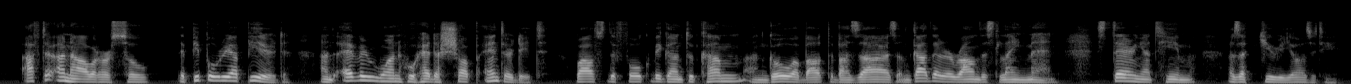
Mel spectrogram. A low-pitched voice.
Yes: low, 120 Hz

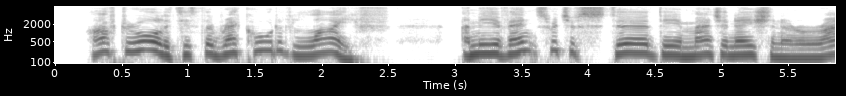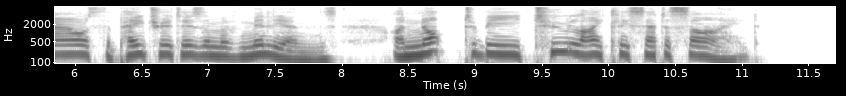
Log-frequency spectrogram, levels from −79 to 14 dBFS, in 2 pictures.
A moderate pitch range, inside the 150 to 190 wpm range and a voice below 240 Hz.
Yes: average, 3.5 semitones; average, 155 wpm; medium, 185 Hz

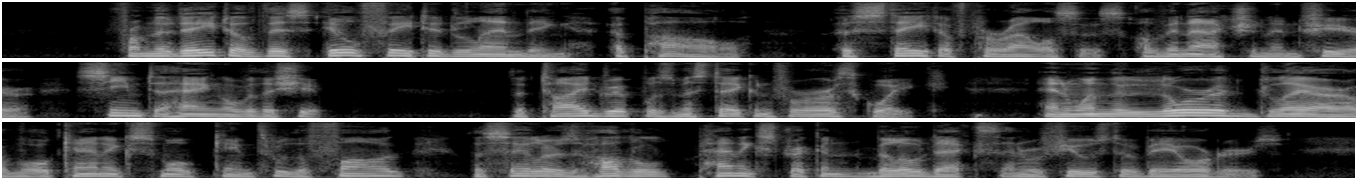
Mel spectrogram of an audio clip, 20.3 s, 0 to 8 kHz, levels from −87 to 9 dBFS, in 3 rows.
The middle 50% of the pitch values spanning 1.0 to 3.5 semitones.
No: average, 4.4 semitones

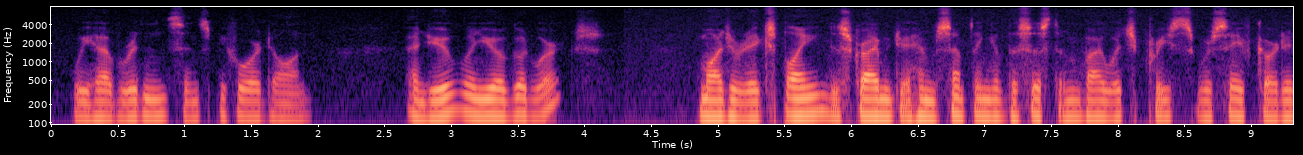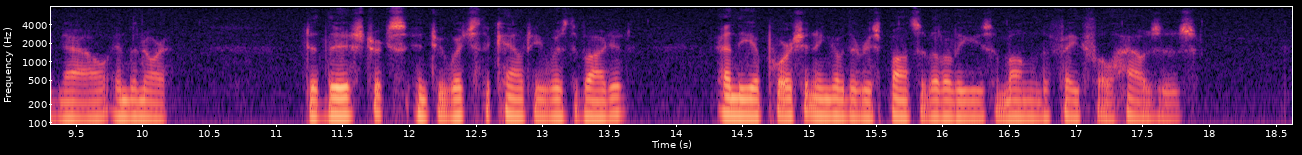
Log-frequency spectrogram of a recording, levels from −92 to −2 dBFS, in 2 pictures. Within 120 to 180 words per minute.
Yes: average, 165 wpm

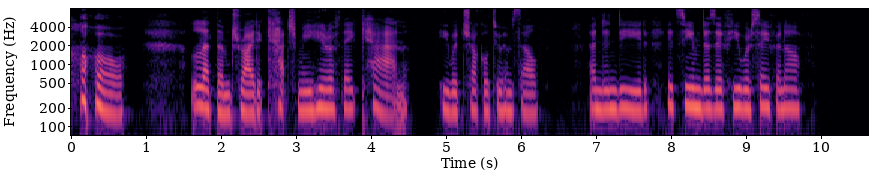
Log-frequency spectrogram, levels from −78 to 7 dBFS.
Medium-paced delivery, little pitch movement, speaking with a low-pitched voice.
No: average, 150 wpm; narrow, 2.2 semitones; high, 195 Hz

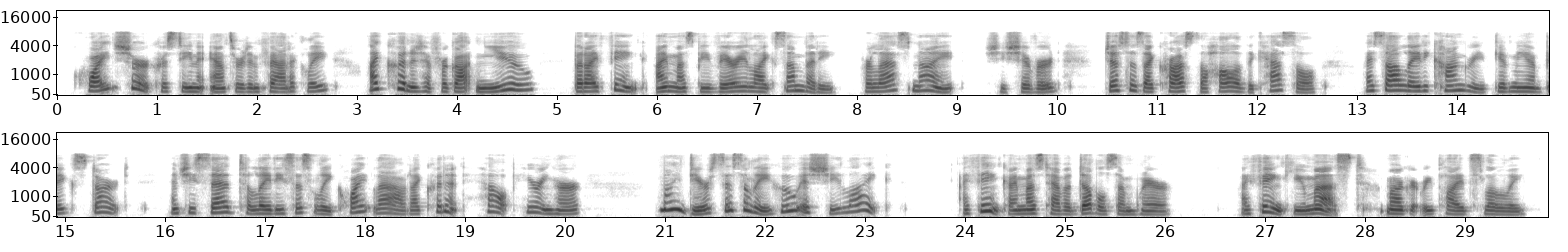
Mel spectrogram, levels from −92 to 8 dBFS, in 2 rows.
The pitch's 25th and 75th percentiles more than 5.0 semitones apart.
Yes: wide, 5.4 semitones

